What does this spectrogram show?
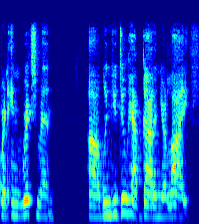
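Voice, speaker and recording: This is a woman speaking. Her pitch is fairly low. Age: 60s. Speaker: women's ministry broadcaster. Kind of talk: livestream talk. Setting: home office. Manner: halting, many fillers.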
